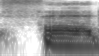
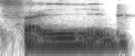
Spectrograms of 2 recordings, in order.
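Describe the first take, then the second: First: It sounds like the ordinary English word said. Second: It sounds unlike the ordinary English word said. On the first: The speaker calls it wrong. "you would not say said" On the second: The speaker calls it right. "you would say Said"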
